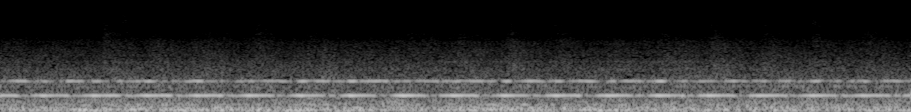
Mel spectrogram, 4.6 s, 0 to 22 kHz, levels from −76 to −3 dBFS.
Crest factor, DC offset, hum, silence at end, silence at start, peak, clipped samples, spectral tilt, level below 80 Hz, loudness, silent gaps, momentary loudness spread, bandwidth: 12 dB; under 0.1%; none; 0 s; 0 s; -12 dBFS; under 0.1%; -9 dB/octave; -32 dBFS; -25 LUFS; none; 1 LU; 11.5 kHz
